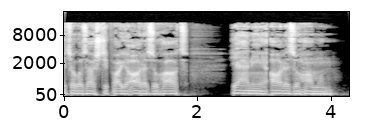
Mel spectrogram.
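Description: Against a quiet background, a man with a very deep, low voice talks at a fairly slow pace in a flat monotone. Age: 20s. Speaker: storytelling podcaster. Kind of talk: storytelling narration.

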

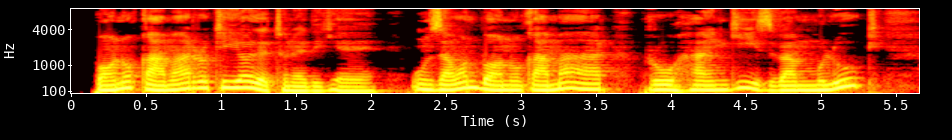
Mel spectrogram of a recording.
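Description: Somewhat breathy, a man speaks at a moderate pace with lively intonation. His tone is dark and mellow. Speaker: podcast host. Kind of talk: scripted narration.

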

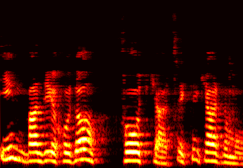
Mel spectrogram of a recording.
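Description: This man talks at a fairly slow pace, his high voice rising and falling in lively intonation. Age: 80s+. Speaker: retired postal worker, elder staff member at an education foundation. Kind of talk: interview.

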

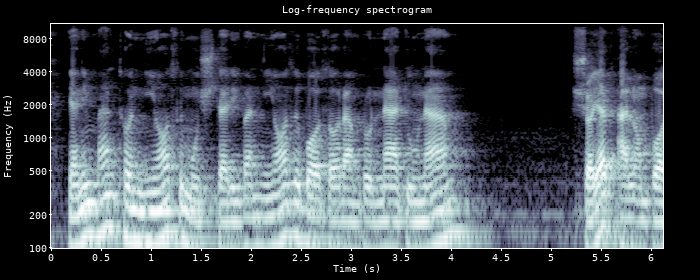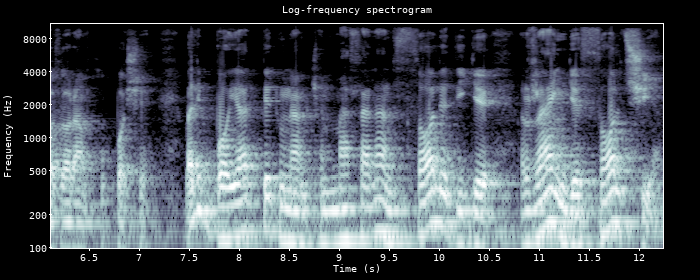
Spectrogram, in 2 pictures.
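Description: A man speaks at a fairly slow pace with lively intonation and fairly low pitch. There is audible room echo. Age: 50s. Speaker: author and business consultant. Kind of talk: interview.

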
